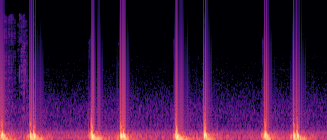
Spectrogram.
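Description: Heartbeat sound effect: a low double thump, lub-dub, repeating about once a second over a faint steady drone. It is a suspense cue while the decision is awaited.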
